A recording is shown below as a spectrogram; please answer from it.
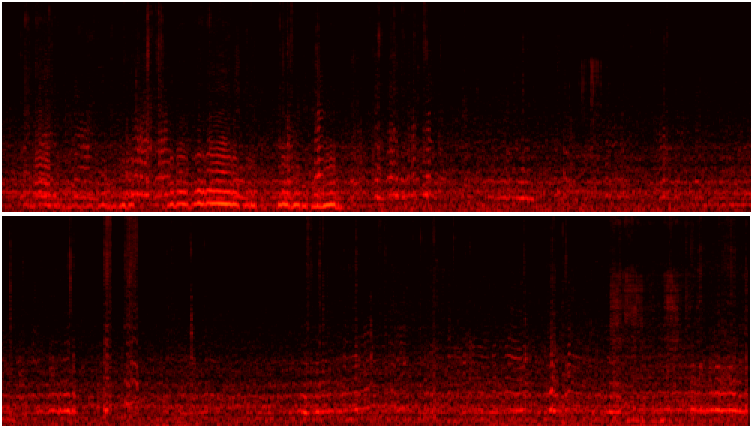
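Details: Inside an open beehive on a sunny, slightly windy day, honey bees move about and hum; a continuous low droning buzz with shifting harmonic tones, scattered crackles and taps of bees brushing the microphone.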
